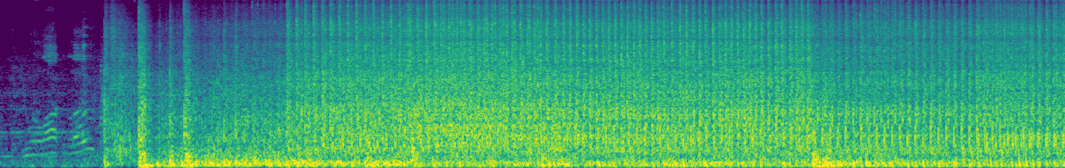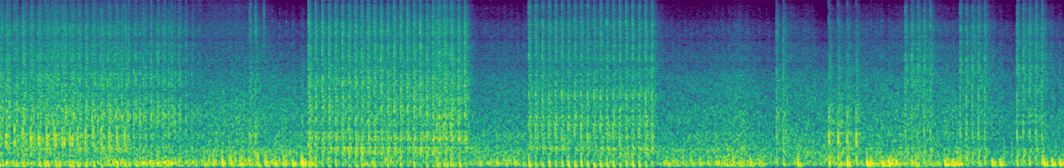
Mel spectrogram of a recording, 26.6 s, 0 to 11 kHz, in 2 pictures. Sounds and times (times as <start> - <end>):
Machine gun: 1.8 - 21.7, 23.0 - 26.6.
